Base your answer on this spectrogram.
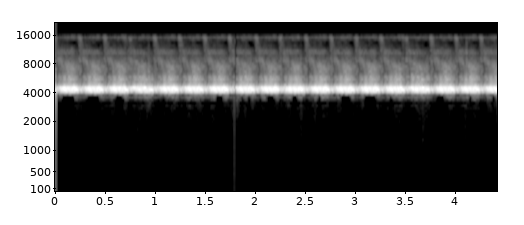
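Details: Crickets in a summer meadow on a farm, full moon overhead, chirping in a bright, steady pulsed trill of about four beats a second, broken by one short gap partway through.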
